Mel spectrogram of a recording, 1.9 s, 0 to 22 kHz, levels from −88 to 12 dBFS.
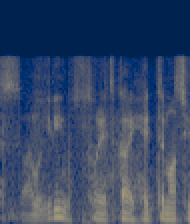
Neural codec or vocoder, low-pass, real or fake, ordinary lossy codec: codec, 16 kHz, 0.8 kbps, ZipCodec; none; fake; none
